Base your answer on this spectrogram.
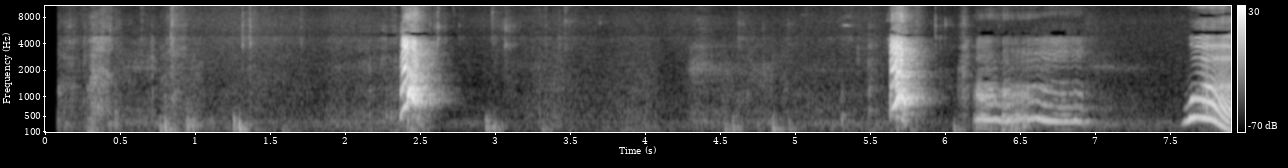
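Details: Nine-week-old Giant Schnauzer puppy climbing onto a sofa: two sharp, short barks about three seconds apart, then whining yelps that fall in pitch. Soft clicks and taps come between them, and a person speaks right afterwards.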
